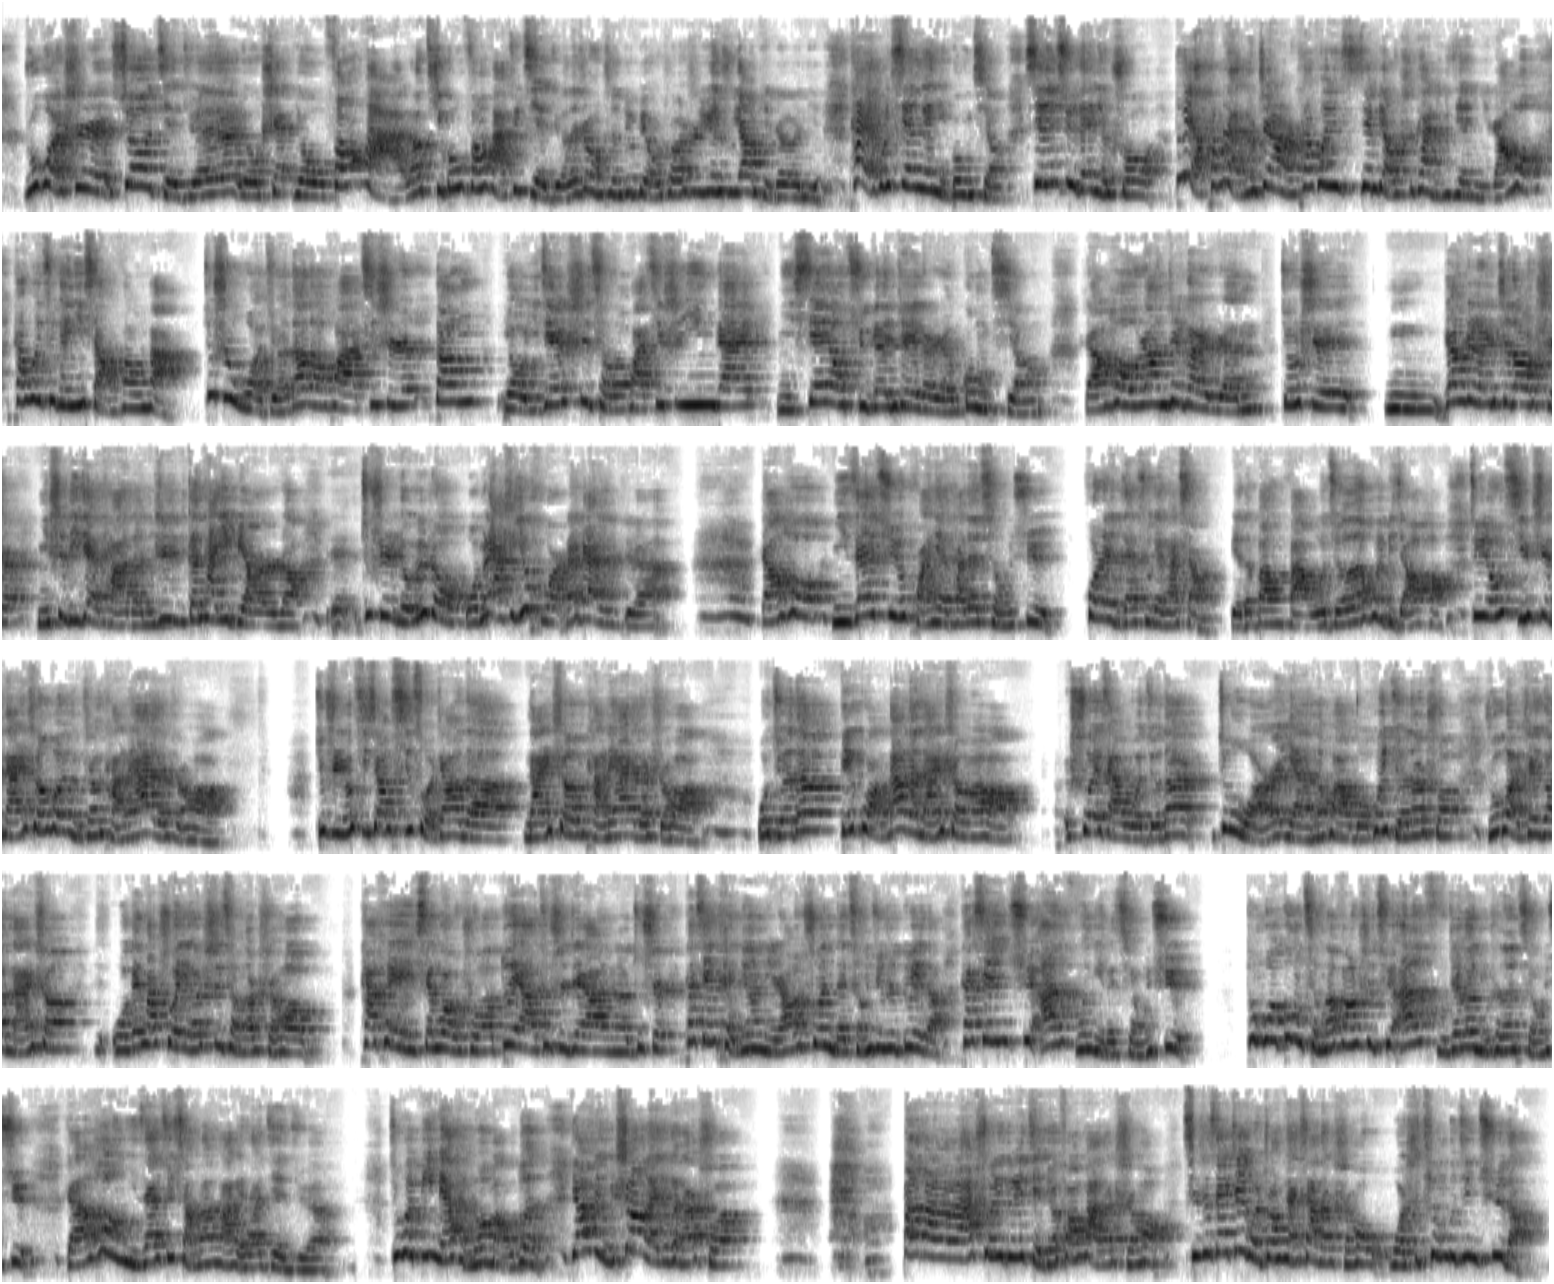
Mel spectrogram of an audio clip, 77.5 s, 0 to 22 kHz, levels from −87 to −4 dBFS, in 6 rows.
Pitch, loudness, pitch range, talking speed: 290 Hz, -19 LUFS, 250-355 Hz, 295 characters per minute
